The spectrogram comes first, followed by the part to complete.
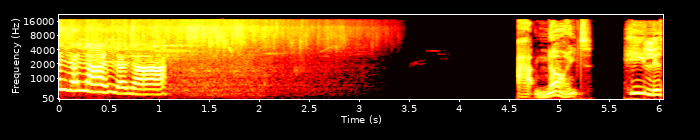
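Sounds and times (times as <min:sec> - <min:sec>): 
shower water running: 0:00.0 - 0:03.5
speech: 0:00.2 - 0:01.3, 0:04.6 - 0:06.0.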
